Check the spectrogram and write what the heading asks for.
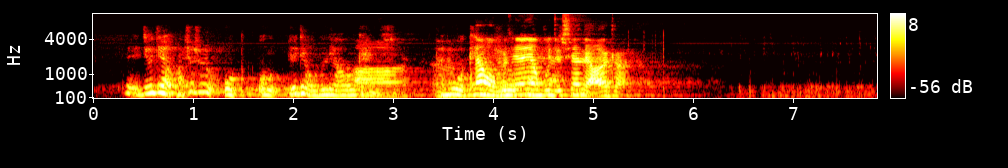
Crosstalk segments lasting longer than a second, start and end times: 3.4-5.0

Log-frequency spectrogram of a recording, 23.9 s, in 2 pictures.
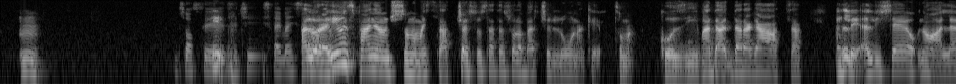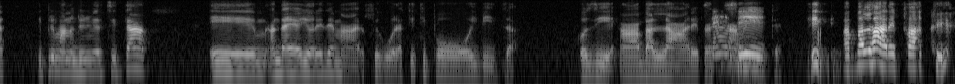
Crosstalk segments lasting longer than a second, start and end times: none

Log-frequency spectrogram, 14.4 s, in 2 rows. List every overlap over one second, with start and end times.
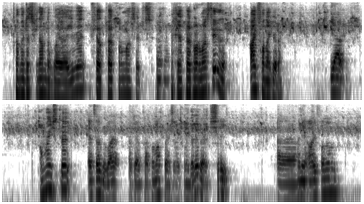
none

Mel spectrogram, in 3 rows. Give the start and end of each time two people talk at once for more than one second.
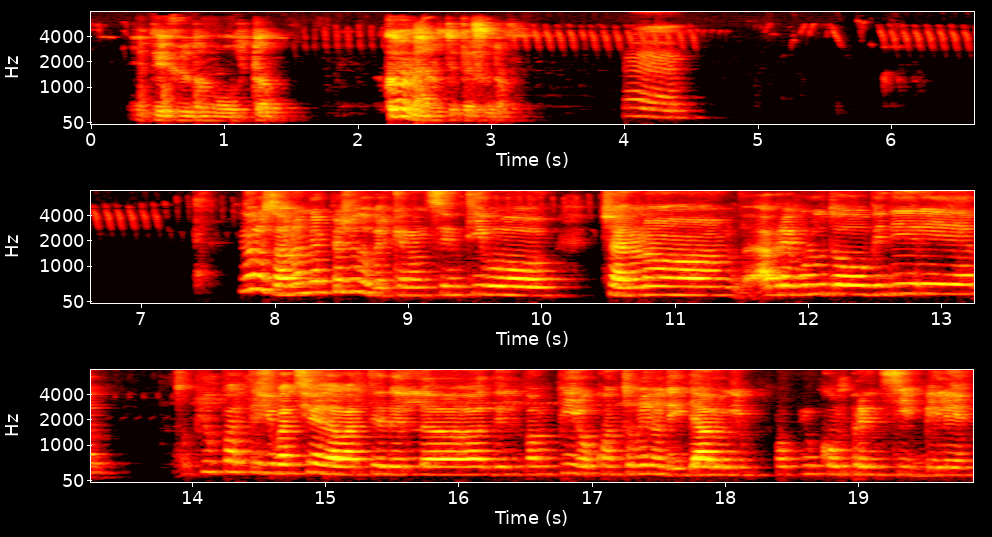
none

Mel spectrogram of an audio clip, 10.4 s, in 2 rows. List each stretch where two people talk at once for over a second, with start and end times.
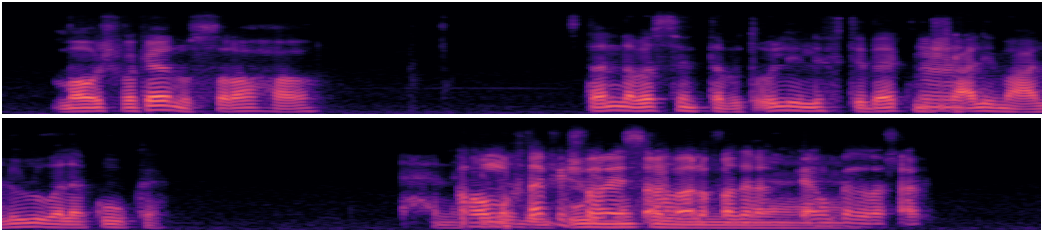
7.5-9.5

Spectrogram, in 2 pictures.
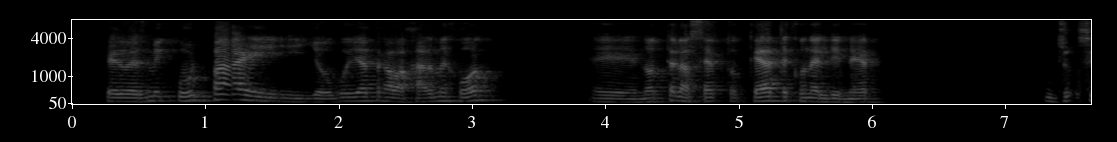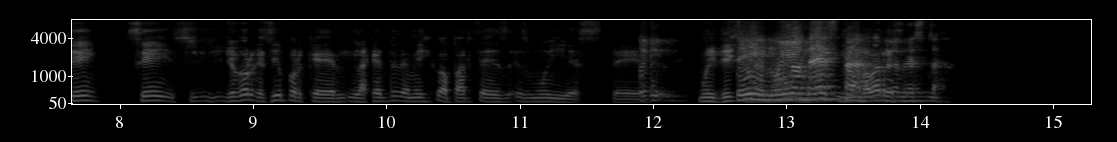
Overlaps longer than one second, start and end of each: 12.6-13.9

